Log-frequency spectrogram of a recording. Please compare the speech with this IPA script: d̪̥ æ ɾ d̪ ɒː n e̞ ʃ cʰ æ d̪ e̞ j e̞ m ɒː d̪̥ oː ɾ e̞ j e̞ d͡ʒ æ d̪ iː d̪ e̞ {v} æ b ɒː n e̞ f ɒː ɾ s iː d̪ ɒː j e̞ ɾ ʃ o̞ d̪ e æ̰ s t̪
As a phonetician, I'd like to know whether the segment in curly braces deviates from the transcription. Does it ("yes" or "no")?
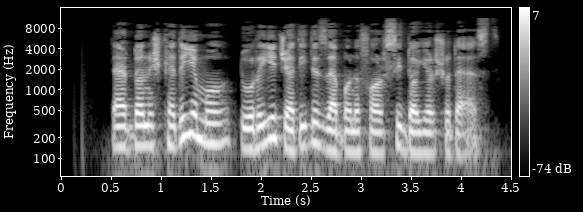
yes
